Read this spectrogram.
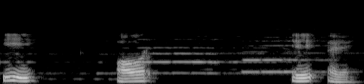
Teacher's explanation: जिन स्वरों का उच्चारण जीभ के अग्रभाग के सहयोग से होता है उन्हें अग्रस्वर कहते हैं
